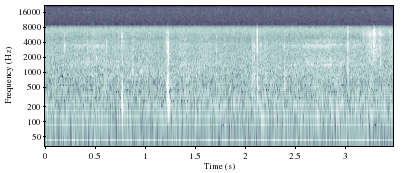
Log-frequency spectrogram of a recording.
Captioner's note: twigs snapping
